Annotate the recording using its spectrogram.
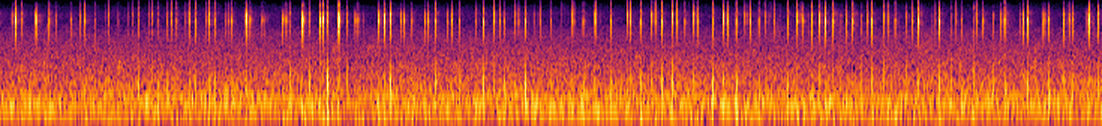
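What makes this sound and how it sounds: Long red nails tap and scratch the surface of a small, hollow, translucent green plastic jar with a ribbed lid. Dense, quick, soft clicks and scratchy patter run throughout, mostly bright and high with very short decay over a faint hiss.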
